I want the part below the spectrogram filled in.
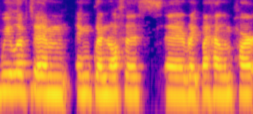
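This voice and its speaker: A woman talks at a moderate pace in a fairly high pitch. Her intonation is monotone and flat, her tone bright and sharp. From Scotland. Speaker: distillery founder. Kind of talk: interview.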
